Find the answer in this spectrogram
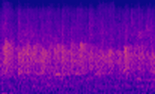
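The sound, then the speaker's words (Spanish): Steady, dense applause from a high school audience greeting a student athlete, many hands clapping continuously at a fairly loud level for the whole moment, with no one speaking over it. “Porque prácticamente sin presentarte ya te aplaudían, ¿eh?”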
